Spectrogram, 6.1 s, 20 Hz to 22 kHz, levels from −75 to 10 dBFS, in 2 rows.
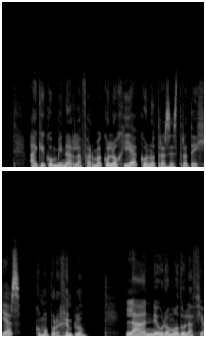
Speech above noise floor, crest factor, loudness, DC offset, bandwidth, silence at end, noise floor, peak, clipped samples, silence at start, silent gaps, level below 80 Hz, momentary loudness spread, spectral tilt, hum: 32 dB; 16 dB; -23 LUFS; under 0.1%; 12 kHz; 0 s; -54 dBFS; -6 dBFS; under 0.1%; 0.4 s; none; -44 dBFS; 8 LU; -5.5 dB/octave; none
